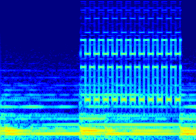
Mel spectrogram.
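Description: Telephone ringing close by, a sustained electronic ring tone that switches partway through to a brighter, buzzier pattern before returning, with no talk over it.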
